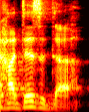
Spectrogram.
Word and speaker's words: Hadizadeh: Hadizada, right? – Very good.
